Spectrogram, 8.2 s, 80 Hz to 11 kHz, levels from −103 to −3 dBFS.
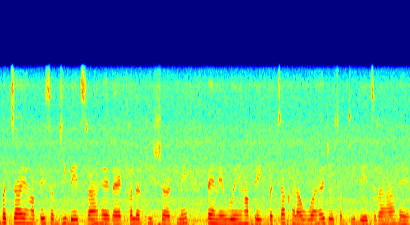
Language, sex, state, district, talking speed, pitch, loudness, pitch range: Hindi, male, Chhattisgarh, Raipur, 190 wpm, 195 Hz, -17 LUFS, 190-205 Hz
